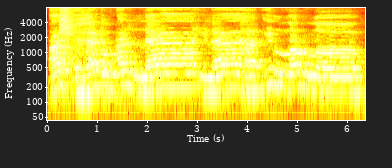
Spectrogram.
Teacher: Karena idgham bila guna, maka harus nunnya dihilangkan jadi Allah.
